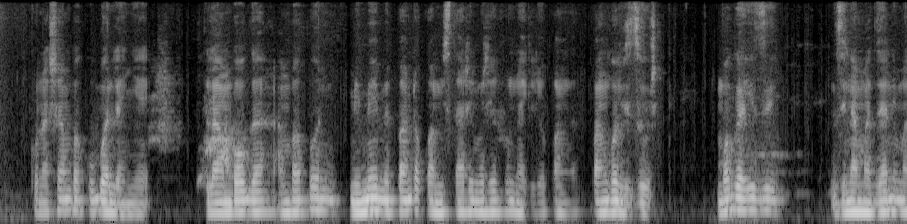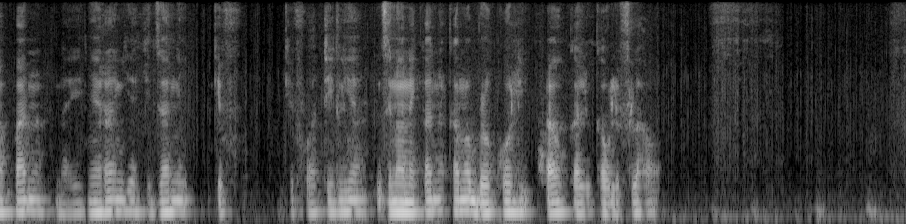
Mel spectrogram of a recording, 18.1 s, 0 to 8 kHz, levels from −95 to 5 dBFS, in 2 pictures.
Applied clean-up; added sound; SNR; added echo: none; none; none; none.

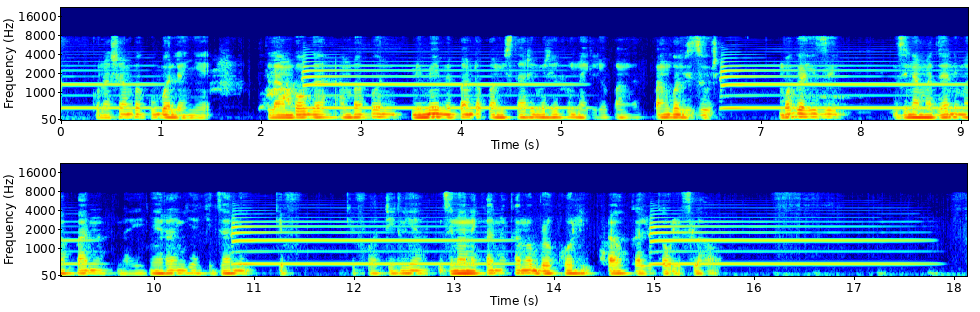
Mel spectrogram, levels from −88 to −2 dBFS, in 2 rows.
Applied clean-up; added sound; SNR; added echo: none; Wind instrument, woodwind instrument; 8 dB; none.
